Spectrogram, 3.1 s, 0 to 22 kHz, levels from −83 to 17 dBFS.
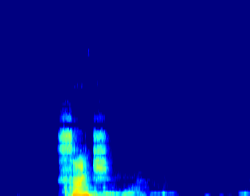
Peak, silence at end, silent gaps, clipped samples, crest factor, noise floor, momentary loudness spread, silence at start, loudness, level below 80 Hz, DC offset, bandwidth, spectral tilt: -4 dBFS; 1.5 s; none; under 0.1%; 22 dB; -58 dBFS; 22 LU; 0.75 s; -20 LUFS; -82 dBFS; under 0.1%; 9.2 kHz; -2.5 dB/octave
